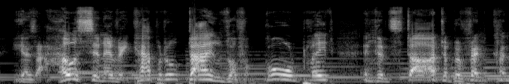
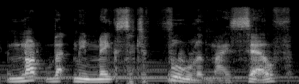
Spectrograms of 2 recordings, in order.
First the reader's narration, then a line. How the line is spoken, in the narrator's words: said Huey sulkily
